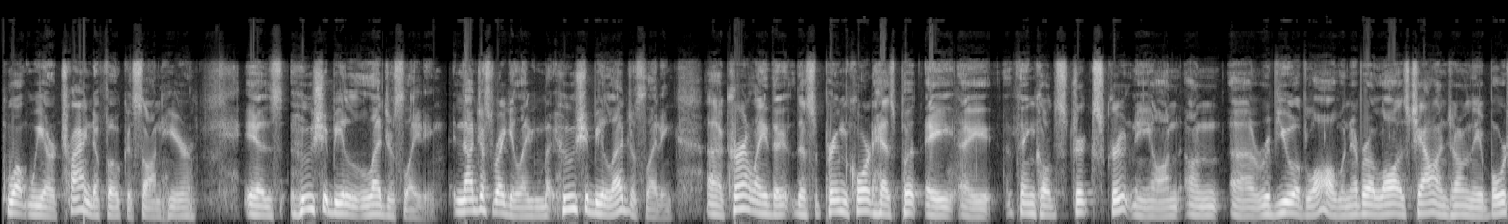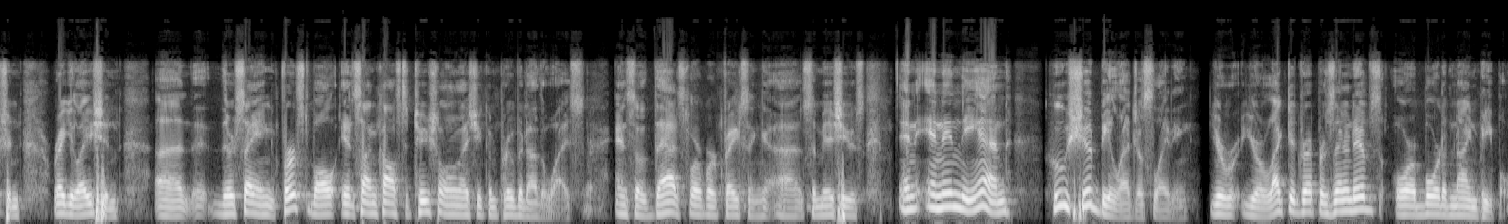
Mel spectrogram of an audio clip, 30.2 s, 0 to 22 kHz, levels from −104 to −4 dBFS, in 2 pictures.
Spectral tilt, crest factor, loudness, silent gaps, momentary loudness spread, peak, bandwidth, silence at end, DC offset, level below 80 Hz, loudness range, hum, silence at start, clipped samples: -4.5 dB/octave; 14 dB; -20 LUFS; none; 11 LU; -6 dBFS; 10 kHz; 0.05 s; under 0.1%; -50 dBFS; 3 LU; none; 0 s; under 0.1%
